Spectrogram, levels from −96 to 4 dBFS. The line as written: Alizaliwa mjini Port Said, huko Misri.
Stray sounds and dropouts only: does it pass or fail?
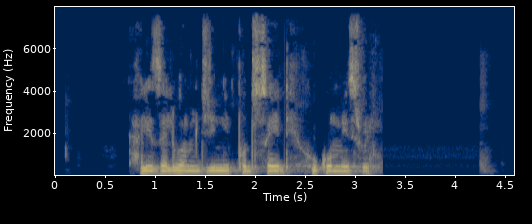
pass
